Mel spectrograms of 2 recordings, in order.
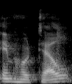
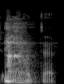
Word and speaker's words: Imhotep: Imhotep. Dismissal of Imhotep. I think we pronounced it wrong remove the whole H. episode. Have yeah, we? Yeah, you said Imhotel.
